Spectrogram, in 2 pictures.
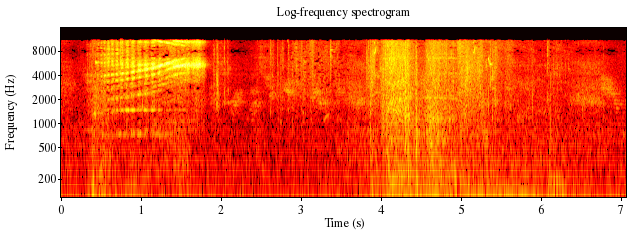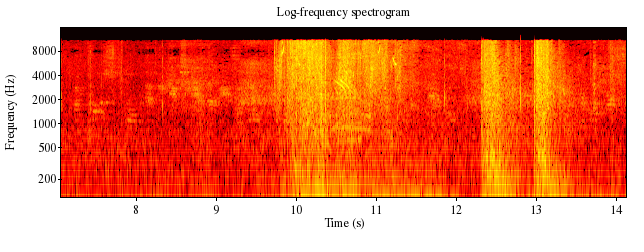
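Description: Gunfire from a video game rattles in bursts.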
